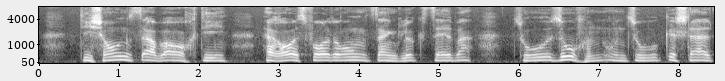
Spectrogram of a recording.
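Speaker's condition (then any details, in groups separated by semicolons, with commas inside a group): ALS; first suspected carpal tunnel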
